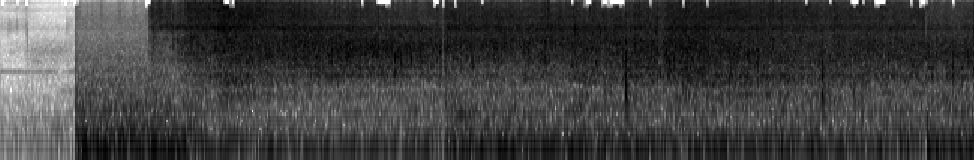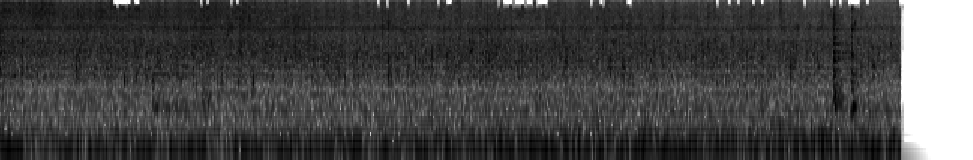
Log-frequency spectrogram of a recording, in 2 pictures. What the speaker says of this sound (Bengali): চিংড়ি মাছটা প্রথমে আমি ভেজে নিচ্ছি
